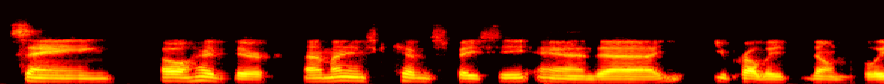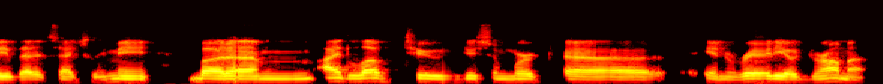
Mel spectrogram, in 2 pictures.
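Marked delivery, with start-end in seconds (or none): 1.1-11.7 smooth American actor on the phone; Kevin Spacey. Retold or imitated. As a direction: imitate a film star making a polite call. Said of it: "pretending to be Kevin Spacey".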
